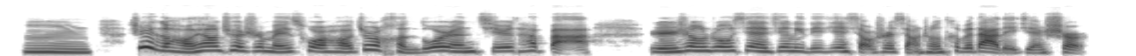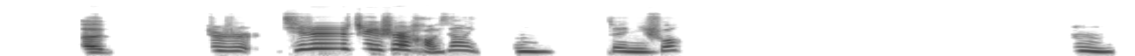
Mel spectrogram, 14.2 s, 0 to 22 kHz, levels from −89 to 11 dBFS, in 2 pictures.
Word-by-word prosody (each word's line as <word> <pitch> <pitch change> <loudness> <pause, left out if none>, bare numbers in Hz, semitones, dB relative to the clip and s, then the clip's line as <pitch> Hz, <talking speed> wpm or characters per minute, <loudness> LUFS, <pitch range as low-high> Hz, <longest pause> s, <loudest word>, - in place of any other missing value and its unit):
嗯， 215 -3 -3 0.2
这 - - +5
个 - - +3
好 210 -5 +2
像 300 +1 +4
确 300 -1 -1
实 270 0 -3
没 220 -3 0
错 255 +2 -1
儿 235 - +5
哈， 220 -2 0
就 355 - -3
是 345 - +4
很 195 - -4
多 285 +8 +3
人 240 -3 +1
其 245 +2 -5
实 265 - 0
他 280 +3 -3
把 - - +3 0.3
人 225 0 +3
生 285 +1 +1
中 285 0 0
现 290 -1 -1
在 250 - +2
经 270 +3 -4
历 255 - -4
的 230 - -7
一 - - -8
件 245 +2 -4
小 - - -1
事 220 - -2
儿 - - -4
想 - - -4
成 200 0 -4
特 215 - -9
别 235 - -1
大 - - +9
的 - - -4
一 - - -7
件 175 -1 -6
事 - - +1
儿。 - - -2 0.8
呃 205 -1 +4 0.6
就 295 -1 -4
是 275 0 -5 0.2
其 320 +9 -2
实 420 - +6 0.2
这 400 -4 +4
事 375 - +3
儿 350 - +7
好 320 - -1
像 320 +8 -4 0.3
嗯， 235 -2 -4 0.3
对， 255 -2 -6
你 220 -1 -2
说。 295 +7 -3 2.5
嗯。 245 -5 -3
250 Hz, 245 characters per minute, -23 LUFS, 220-290 Hz, 2.5 s, 大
